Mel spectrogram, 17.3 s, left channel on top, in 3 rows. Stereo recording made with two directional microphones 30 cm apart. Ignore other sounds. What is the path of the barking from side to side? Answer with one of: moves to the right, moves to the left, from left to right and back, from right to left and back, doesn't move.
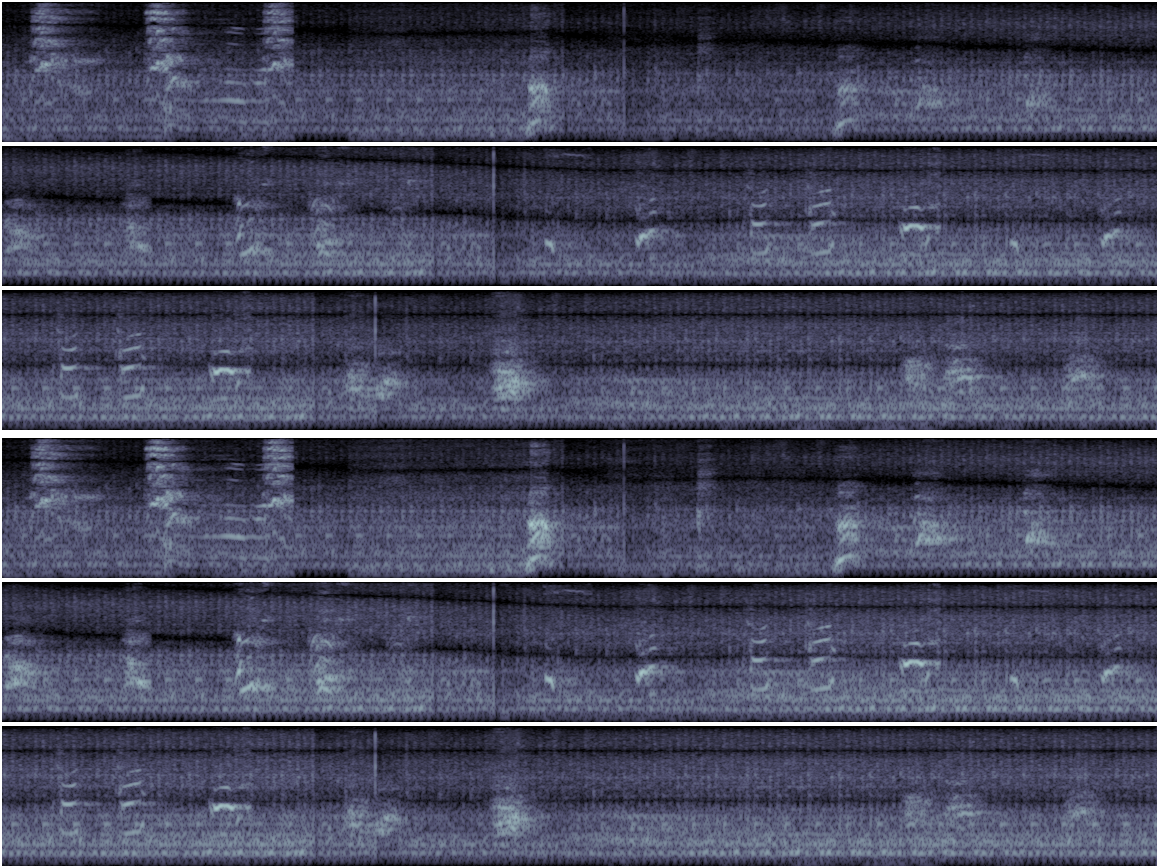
from left to right and back.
